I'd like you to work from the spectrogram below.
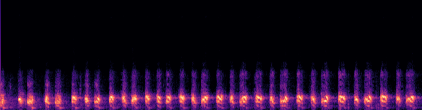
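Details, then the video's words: Rapid chuckling partridge call: a fast, steady train of rough clucks, roughly five per second, sustained without pause and sounding loud and close. "Sessiz Olun, Biraz Keklik Dinleyelim..."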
